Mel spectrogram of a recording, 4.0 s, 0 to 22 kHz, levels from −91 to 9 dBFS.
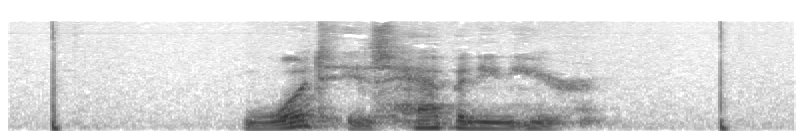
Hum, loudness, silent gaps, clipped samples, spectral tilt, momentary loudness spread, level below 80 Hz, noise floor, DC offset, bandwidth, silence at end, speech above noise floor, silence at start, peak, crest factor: none; -20 LUFS; none; under 0.1%; -6 dB/octave; 18 LU; -42 dBFS; -60 dBFS; under 0.1%; 11.5 kHz; 0.35 s; 41 dB; 0.25 s; -4 dBFS; 20 dB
